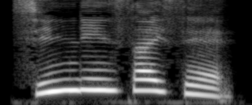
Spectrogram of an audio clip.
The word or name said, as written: 森林再生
